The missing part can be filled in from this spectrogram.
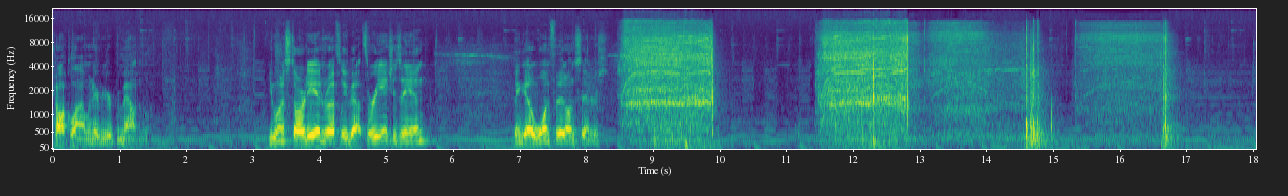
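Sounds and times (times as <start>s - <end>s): power drill driving a screw: 8.4s - 10.1s, 11.4s - 17.0s.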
